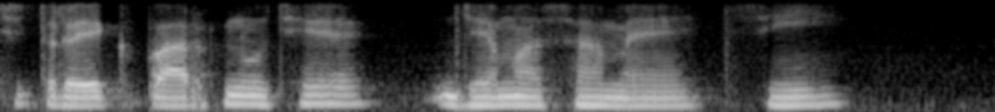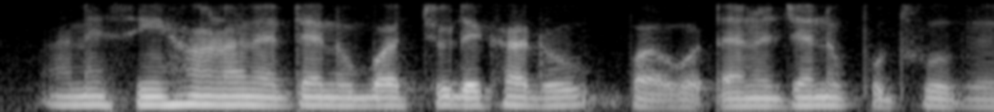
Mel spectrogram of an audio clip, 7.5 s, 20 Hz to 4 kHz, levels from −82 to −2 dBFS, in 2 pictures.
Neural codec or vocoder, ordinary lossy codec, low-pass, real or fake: codec, 16 kHz, about 1 kbps, DyCAST, with the encoder's durations; Opus, 32 kbps; 3.6 kHz; fake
